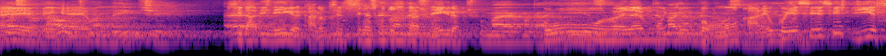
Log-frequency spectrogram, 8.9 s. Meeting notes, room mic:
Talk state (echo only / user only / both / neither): both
